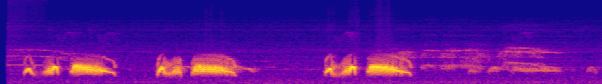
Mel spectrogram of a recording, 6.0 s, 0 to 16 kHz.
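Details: Decoy spotted dove calling to lure wild doves: three cooing phrases, each two short hooted notes then a longer, lower, throaty coo, repeated about every 1.5 seconds. Faint softer coos trail off at the end.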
